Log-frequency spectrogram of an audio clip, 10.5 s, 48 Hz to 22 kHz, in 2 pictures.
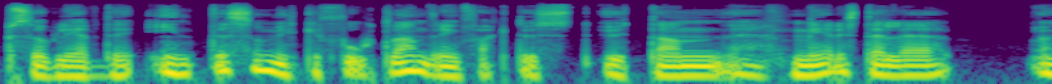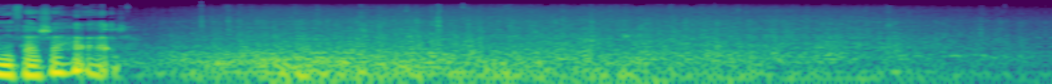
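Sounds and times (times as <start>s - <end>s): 
speech: 0.1s - 6.1s
heavy rain in the mountains of the Kazbegi region in Georgia: 5.7s - 10.5s
deep rumble of thunder in the mountains of the Kazbegi region: 5.8s - 10.5s.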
